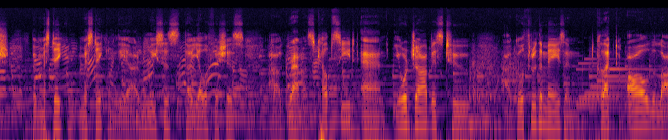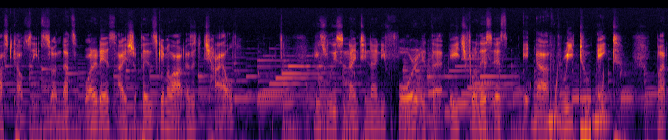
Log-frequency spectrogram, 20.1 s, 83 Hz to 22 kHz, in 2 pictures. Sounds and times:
Speech: 0.0 - 13.6, 14.8 - 20.0
Music: 0.0 - 20.0.

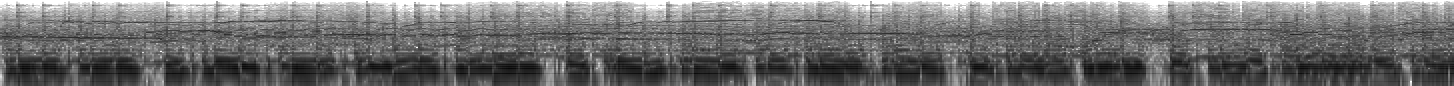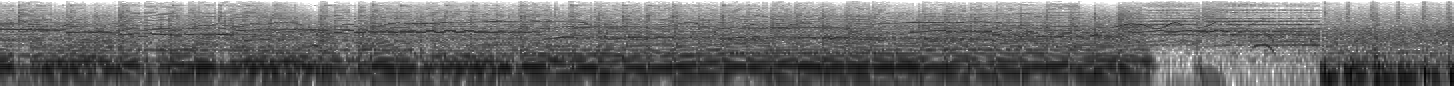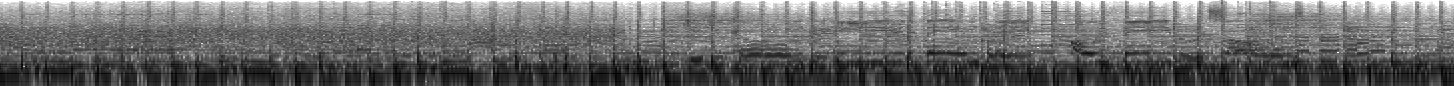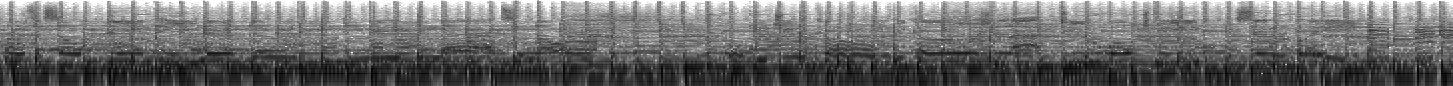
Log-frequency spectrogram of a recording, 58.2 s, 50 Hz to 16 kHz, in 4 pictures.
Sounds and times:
Funny music: 0.0 - 58.1.

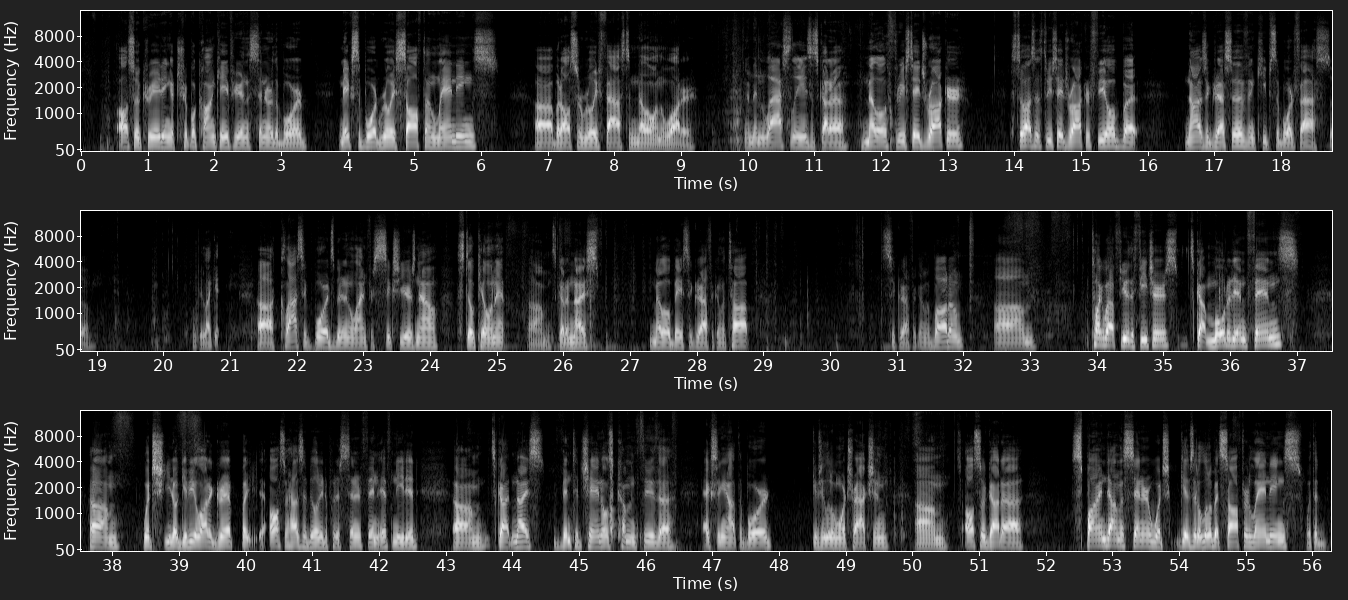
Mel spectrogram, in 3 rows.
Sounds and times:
Speech: 0.5 - 9.2, 9.9 - 13.3, 13.9 - 15.9, 16.6 - 19.0, 20.4 - 26.6, 27.3 - 28.8, 30.8 - 33.2, 33.9 - 47.9, 48.5 - 51.7, 52.4 - 56.2.

